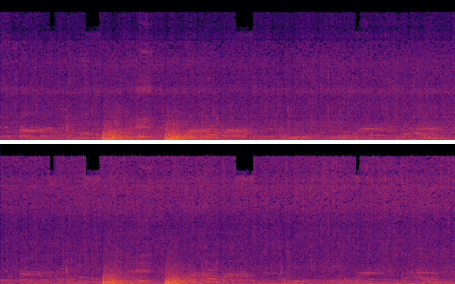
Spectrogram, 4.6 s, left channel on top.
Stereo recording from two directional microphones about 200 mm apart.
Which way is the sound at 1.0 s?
55° right (ahead or behind).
